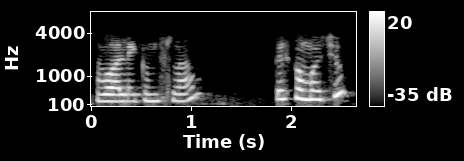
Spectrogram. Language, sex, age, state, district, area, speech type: Kashmiri, female, 30-45, Jammu and Kashmir, Bandipora, rural, conversation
